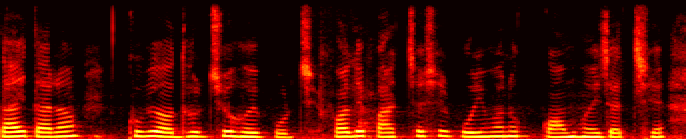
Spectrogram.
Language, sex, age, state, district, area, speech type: Bengali, female, 18-30, West Bengal, Paschim Bardhaman, urban, spontaneous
